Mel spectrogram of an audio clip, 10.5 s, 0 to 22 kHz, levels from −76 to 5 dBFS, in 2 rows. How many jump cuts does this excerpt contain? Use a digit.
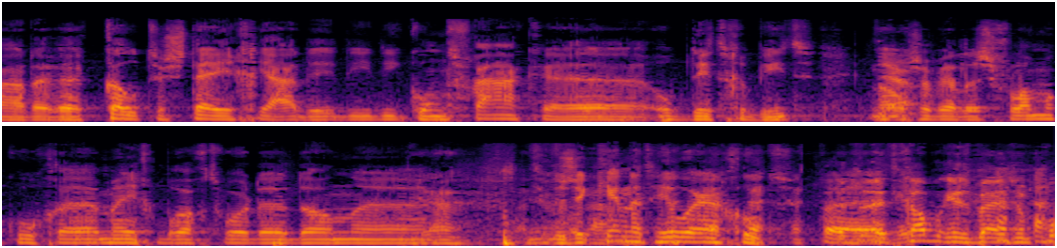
1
